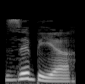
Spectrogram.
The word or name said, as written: zibia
